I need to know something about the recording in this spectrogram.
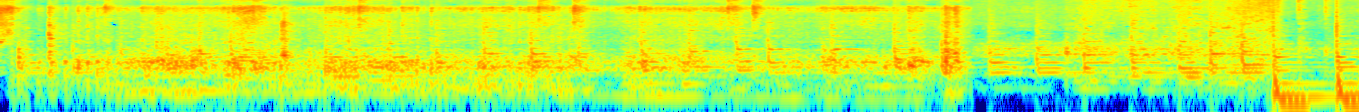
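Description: Two Beyblade spinning tops launched into a plastic stadium at the start, then spinning and clacking against each other and the stadium wall in many sharp clicks, over background music.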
